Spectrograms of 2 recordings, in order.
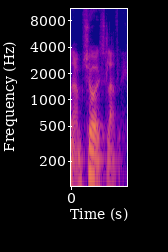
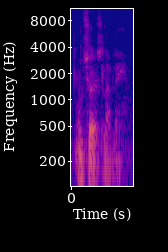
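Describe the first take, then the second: First: Said in the usual way. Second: Unvoiced whispered repeat; whispered aside. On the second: Real, not acted. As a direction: whisper I'm sure it's lovely much softer. Repeats the reassurance under breath.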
